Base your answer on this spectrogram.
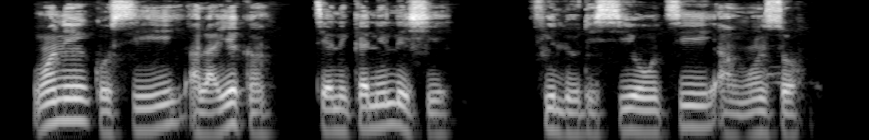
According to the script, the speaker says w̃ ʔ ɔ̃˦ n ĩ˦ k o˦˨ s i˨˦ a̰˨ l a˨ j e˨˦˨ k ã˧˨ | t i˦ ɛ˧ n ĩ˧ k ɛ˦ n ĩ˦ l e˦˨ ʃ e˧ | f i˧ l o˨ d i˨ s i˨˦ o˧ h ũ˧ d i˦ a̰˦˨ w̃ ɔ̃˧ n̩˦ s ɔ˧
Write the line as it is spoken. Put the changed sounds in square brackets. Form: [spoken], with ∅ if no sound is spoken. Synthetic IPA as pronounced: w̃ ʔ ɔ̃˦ n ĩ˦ k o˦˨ s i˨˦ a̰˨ l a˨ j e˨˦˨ k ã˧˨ | t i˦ ɛ˧ n ĩ˧ k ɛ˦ n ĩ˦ l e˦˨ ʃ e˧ | f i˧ l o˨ d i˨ s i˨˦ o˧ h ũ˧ [t] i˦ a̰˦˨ w̃ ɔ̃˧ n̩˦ s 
